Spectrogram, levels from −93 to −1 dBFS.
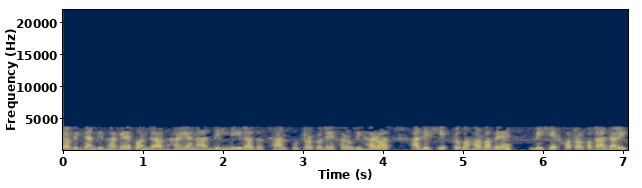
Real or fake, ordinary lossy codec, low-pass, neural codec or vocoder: real; none; 3.6 kHz; none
